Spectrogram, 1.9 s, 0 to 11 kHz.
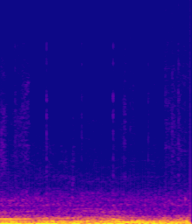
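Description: A Mercedes-AMG GLE 53 engine hums steadily from inside the cabin as it drives along a curvy back road at night, a continuous low drone with a faint rising note.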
